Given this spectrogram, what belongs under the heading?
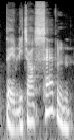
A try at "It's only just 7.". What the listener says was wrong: I like that. It's got some intonation in it as well.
